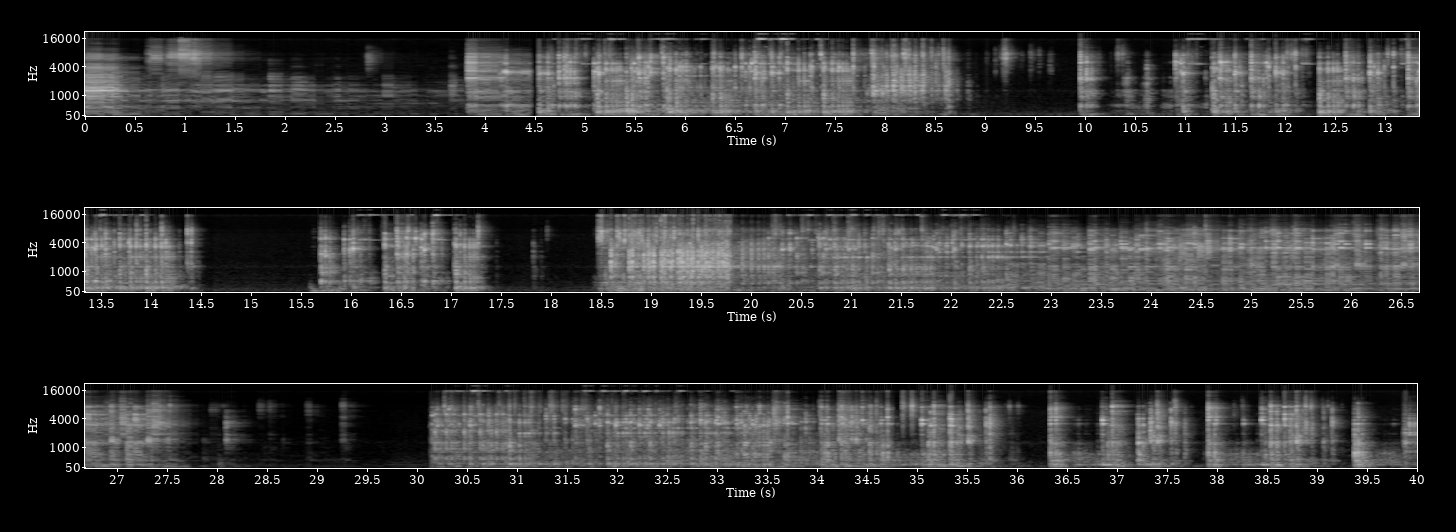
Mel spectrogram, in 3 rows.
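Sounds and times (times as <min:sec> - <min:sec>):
marbles rattling down a run: 0:04.5 - 0:08.8, 0:10.0 - 0:14.4, 0:18.5 - 0:27.8, 0:30.2 - 0:35.8.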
